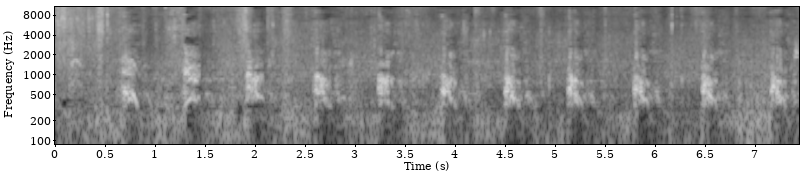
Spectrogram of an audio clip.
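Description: Giant schnauzer barking steadily, about eleven barks at an even pace of roughly one and a half a second.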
